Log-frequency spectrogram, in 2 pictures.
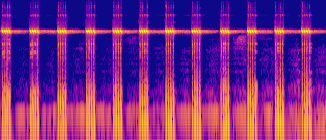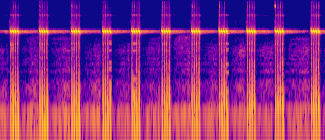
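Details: Cricket calling loudly and cleanly, a "krik krik" master track for cage birds; crisp high-pitched chirps fall evenly, nearly three per second, over a quiet background with a thin sustained tone.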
